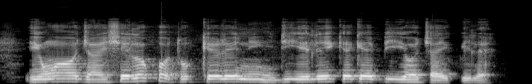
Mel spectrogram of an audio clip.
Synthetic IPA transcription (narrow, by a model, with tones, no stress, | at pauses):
i˨w̃ɔ̃˧ɔ˧d͡ʒa˨i˨ʃe˧lɔ˦k͡pɔ˦˨to˨˦ke˦ɾe˦nĩ˧i˨di˨˦e˧le˦ɡɛ˦ɡɛ˦bi˦ɔ˧d͡ʒa˨i˨k͡pi˨lɛ˨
